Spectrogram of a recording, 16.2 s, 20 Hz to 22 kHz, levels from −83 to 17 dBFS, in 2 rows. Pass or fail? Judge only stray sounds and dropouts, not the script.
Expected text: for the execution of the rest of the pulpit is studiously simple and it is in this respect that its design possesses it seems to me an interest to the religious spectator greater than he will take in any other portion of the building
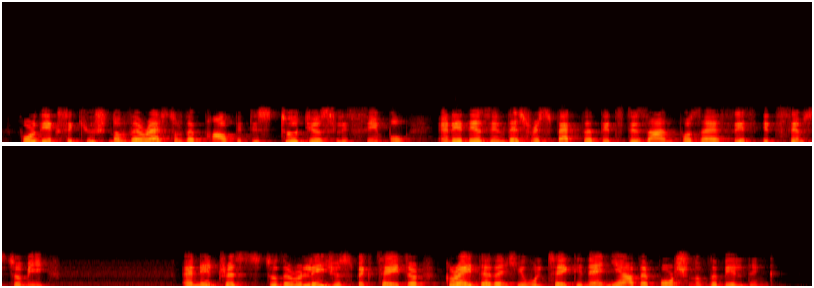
pass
